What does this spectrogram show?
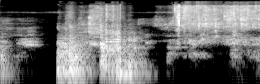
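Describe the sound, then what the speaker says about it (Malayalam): Water poured into a pot of mango rasam made with roasted raw mango, a steady splashing gush that starts abruptly, swells, then thins into a trickling, bubbling flow, close and alone. "ഇനി കുറച്ചുകൂടെ വെള്ളം ഒഴിക്കണം"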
